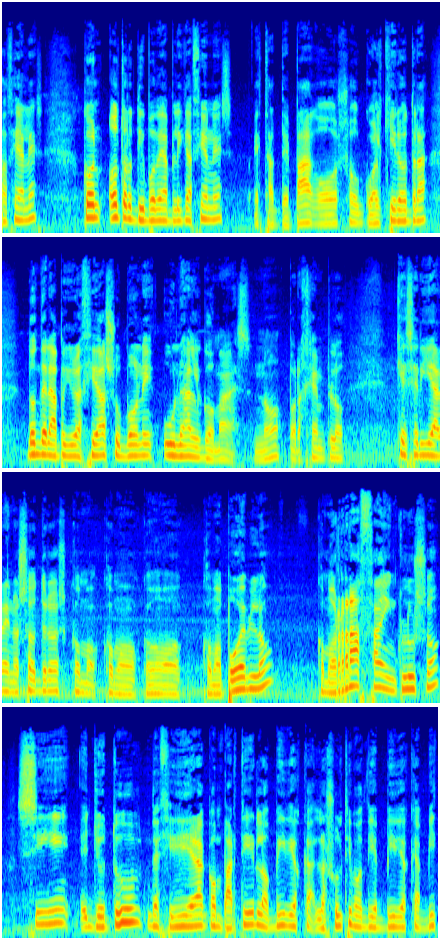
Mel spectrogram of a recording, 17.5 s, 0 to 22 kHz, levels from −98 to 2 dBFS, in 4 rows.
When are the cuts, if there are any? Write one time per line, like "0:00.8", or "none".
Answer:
0:13.2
